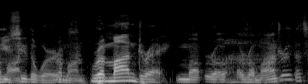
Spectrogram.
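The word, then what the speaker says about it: Rhamondre: Ramondre.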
